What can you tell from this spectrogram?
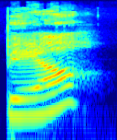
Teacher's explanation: it sounds like mumbling an A sound at the end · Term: end R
